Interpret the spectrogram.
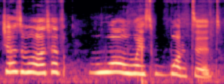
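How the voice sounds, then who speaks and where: A woman voicing a thrilled small boy in a storybook, gasping with drawn-out excitement. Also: extremely high pitch, dry recording, pitched above the performer's own voice, full character voice.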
